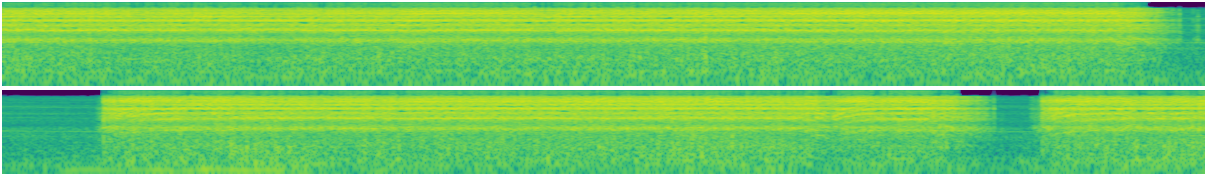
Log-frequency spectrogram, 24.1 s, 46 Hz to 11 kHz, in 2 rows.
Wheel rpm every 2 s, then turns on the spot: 230, 230, 230, 230, 220, 140, 70, 230, 230, 230, 150, 140.
none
